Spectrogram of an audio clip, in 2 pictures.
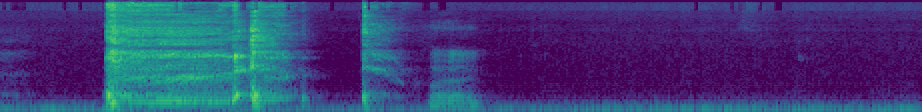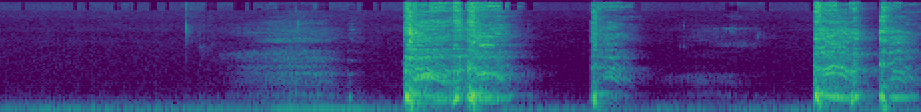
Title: MORE Stuffy nose blows w/ wet, phelgmy coughing 🤧😫💦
